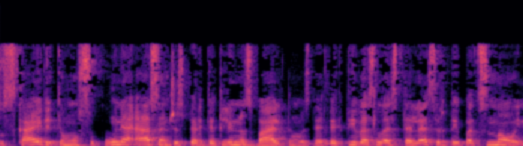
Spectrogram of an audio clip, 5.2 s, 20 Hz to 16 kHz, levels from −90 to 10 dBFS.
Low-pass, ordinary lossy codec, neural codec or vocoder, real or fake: 14.4 kHz; MP3, 48 kbps; vocoder, 44.1 kHz, 128 mel bands, Pupu-Vocoder; fake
